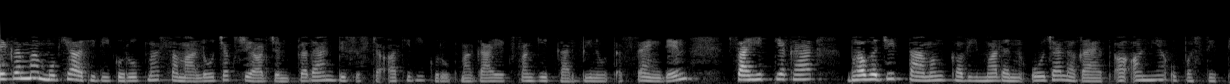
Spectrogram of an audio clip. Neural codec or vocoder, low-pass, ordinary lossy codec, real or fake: none; 3.6 kHz; none; real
